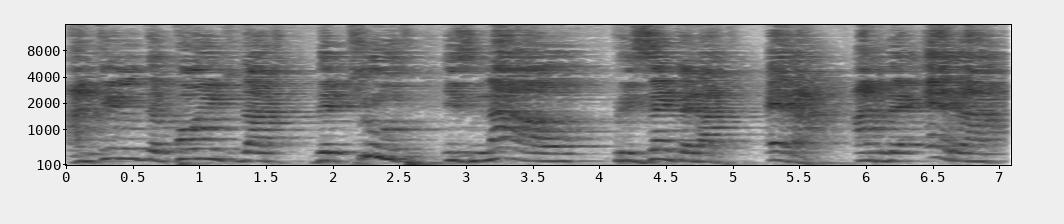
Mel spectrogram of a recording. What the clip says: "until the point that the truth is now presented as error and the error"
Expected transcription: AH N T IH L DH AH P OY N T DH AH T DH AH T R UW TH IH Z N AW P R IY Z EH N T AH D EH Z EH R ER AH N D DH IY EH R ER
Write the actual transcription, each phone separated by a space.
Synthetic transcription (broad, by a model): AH N T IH L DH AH P OY N T DH AH T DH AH T R UW TH IH Z N AW P R IY Z EH N T AH D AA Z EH R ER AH N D DH IY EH R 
